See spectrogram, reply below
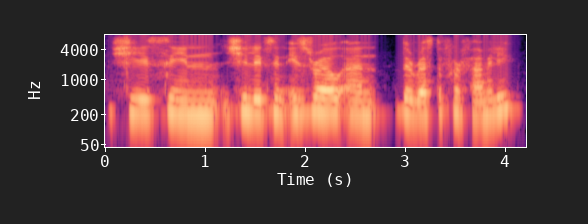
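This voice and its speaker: A woman's voice: mid-range voice, level tone, a little slow, mellow, lo-fi sound. A woman who teaches Spanish, speaking English with a Spanish accent and chatting casually as a guest, thinking aloud with many ums. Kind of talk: casual chat on a live stream.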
